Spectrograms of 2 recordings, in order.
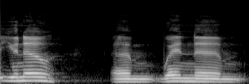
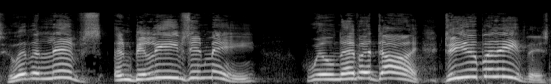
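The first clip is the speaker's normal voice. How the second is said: preaching at full force; 10 semitones higher, 5 dB louder than usual. Acted. Preacher quoting Jesus to the congregation, ringing. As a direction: ring it out to the hall.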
